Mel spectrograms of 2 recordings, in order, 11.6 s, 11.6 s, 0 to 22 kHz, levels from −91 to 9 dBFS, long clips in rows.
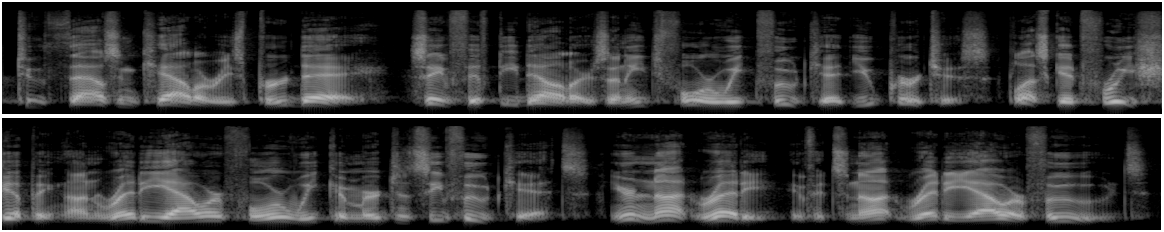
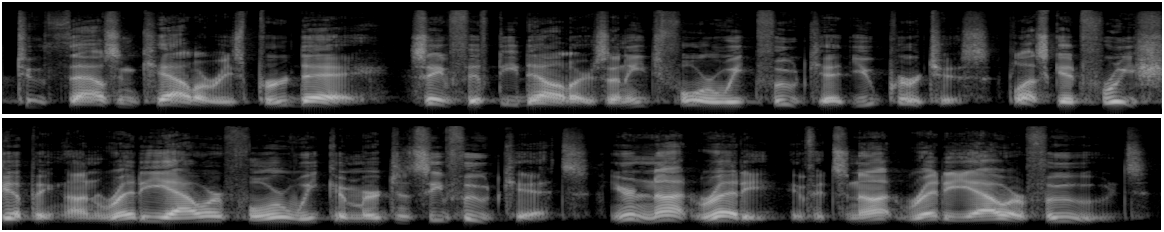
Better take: neither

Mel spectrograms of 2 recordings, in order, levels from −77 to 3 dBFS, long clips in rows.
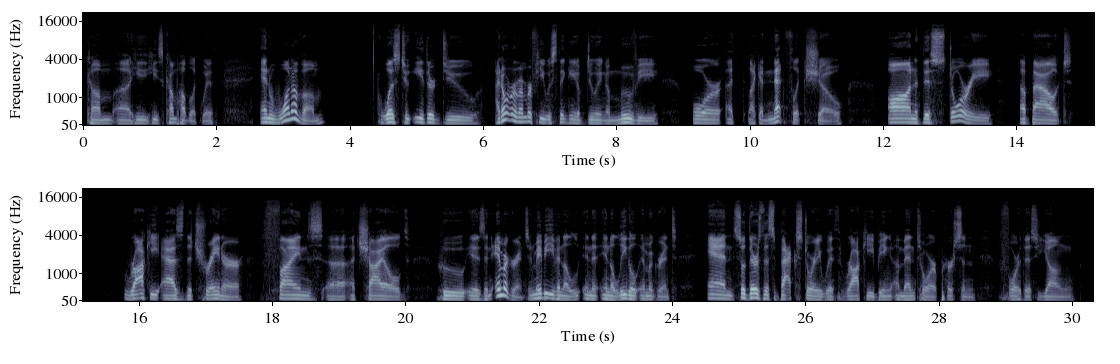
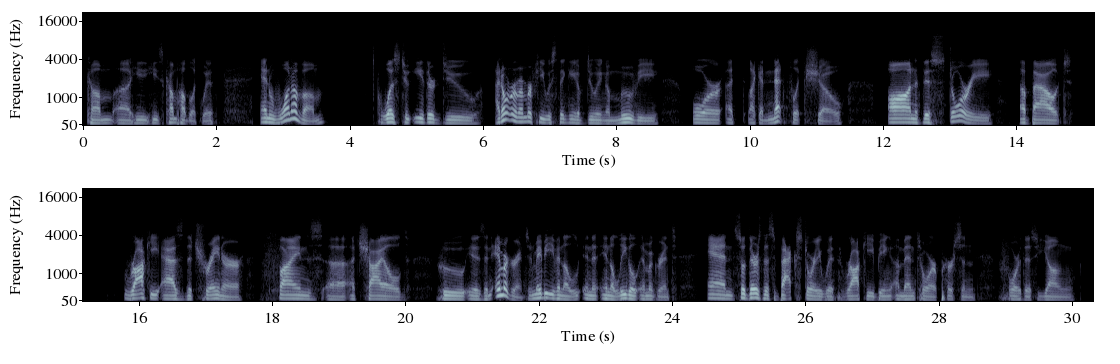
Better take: first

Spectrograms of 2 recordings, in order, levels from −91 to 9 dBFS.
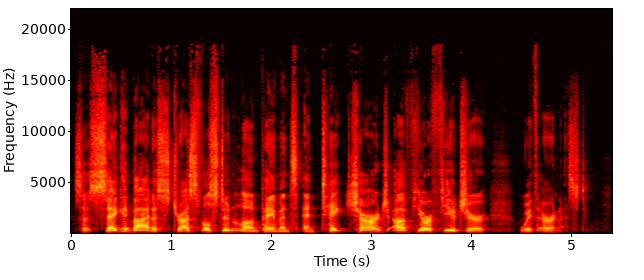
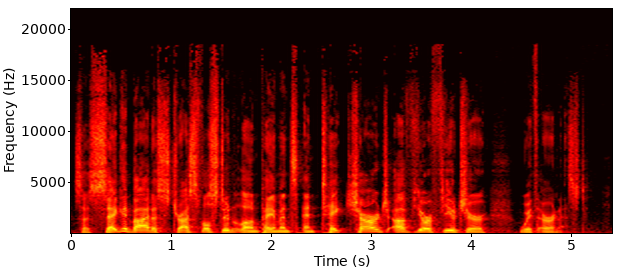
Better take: second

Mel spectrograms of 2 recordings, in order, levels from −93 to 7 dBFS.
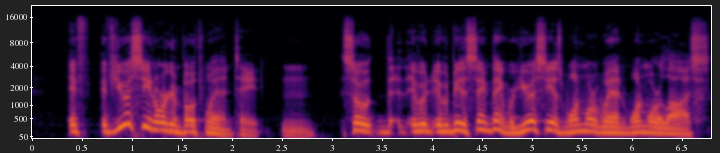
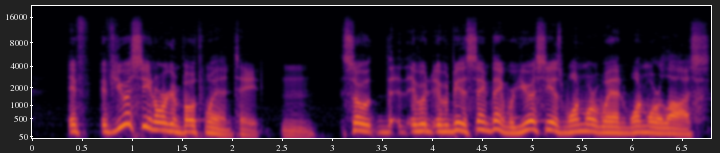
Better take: first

